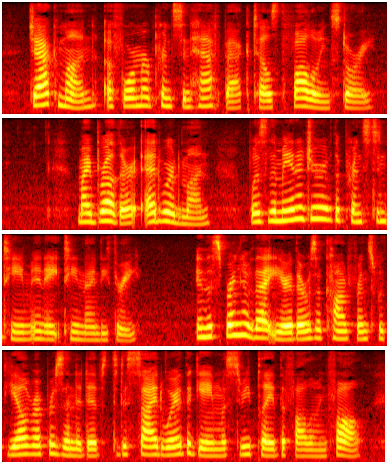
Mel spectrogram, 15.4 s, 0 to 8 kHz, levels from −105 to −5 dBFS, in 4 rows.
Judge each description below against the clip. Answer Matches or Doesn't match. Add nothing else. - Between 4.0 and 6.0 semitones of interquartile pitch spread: Matches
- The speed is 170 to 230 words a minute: Matches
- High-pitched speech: Matches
